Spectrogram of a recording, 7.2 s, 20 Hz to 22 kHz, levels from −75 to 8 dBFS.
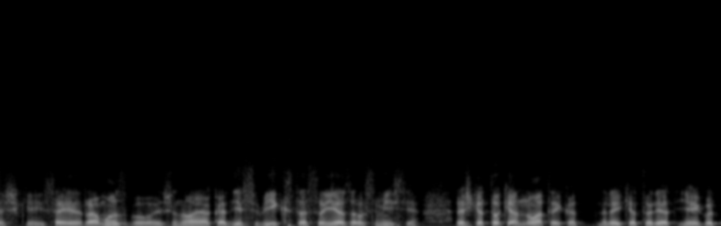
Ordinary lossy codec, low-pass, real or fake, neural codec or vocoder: Opus, 24 kbps; 10.8 kHz; real; none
